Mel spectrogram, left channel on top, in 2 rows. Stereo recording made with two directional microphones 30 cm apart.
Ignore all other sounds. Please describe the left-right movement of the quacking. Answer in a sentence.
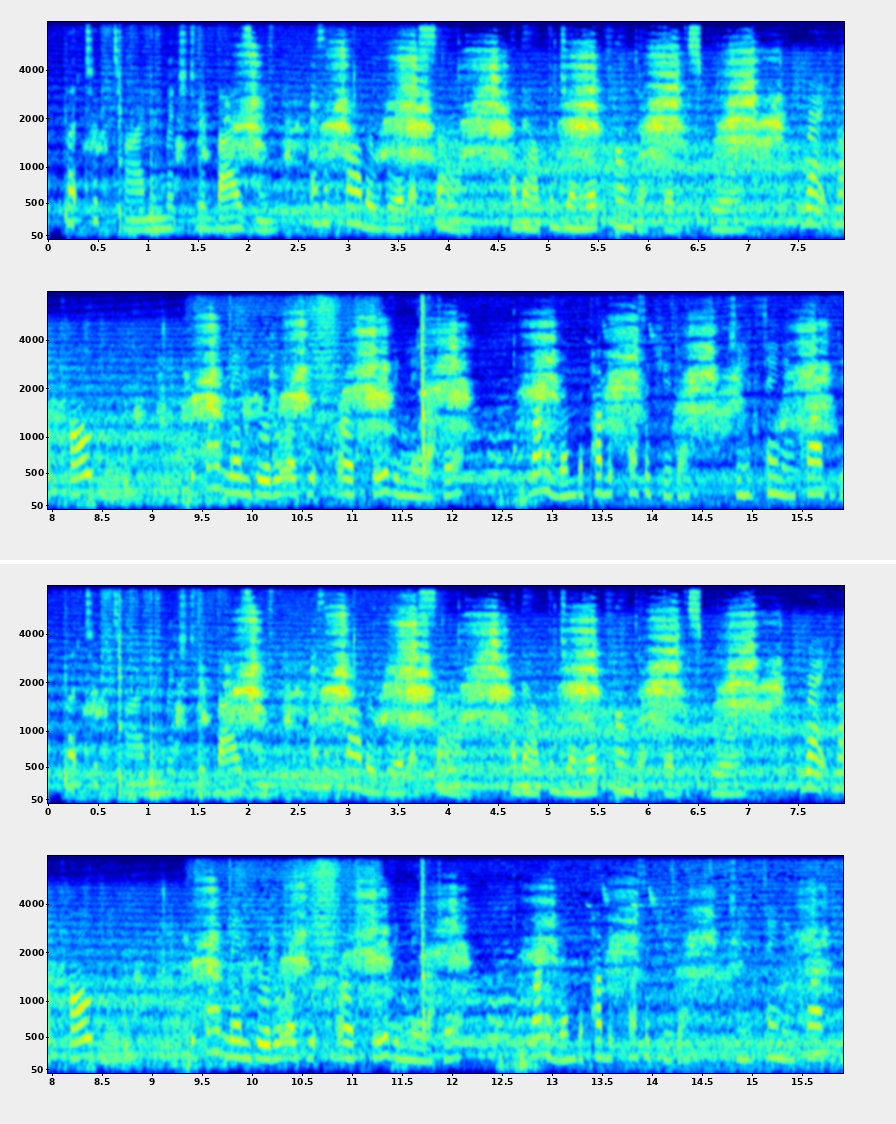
You can hear the quacking go from the right side to the left.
